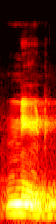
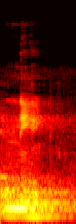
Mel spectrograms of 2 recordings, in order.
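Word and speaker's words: knead: लिम इसे पढ़ेंगे लिम के एन ई ए डी के के बाद एन आया यानी कि के हो गया साइलेंट अब इससे हम क्या पढ़ेंगे नीड क्या पढ़ेंगे नीड NEET W आर ई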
